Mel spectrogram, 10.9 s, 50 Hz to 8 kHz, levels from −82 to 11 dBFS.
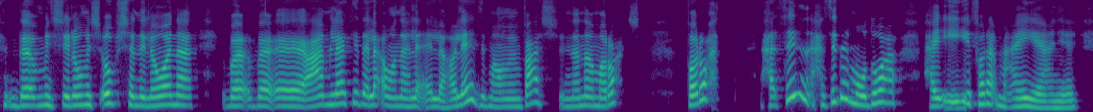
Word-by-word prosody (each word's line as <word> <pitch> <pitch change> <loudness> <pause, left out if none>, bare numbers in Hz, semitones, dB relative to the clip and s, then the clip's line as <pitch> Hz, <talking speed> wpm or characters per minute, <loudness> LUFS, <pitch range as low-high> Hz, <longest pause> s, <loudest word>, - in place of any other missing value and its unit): ده 230 0 +1
مش 235 0 -4
اللي 235 0 +3
هو 245 - +3
مش 250 -1 -3
option 275 0 +2
اللي 230 -2 +1
هو 235 +2 +5
أنا 250 -2 +3 0.3
ب 220 +2 -4 0.2
ب - - -5
آآ 215 -1 +2
عاملاه 250 +7 +3
كده 280 -3 -2
لأ، 245 0 0
هو 225 - -1
أنا 220 0 -3
لأ، 210 -3 -3
لأ، 200 -2 0
هو 195 - -5
لازم 265 - 0
ما 200 - -4
هو - - -5
ما 200 - -3
ينفعش 260 +8 -3
إن 205 0 -8
أنا 225 +2 -1
ما 215 -1 0
اروحش؛ 290 +5 -5 0.4
فرُحت. 255 +12 +2 0.4
حسّيت 230 - 0
إن - - -5
حسّيت 310 - -3
الموضوع 295 - +2 0.3
حقيقي 290 +9 0
فَرَق 270 0 +1
معايا 210 -1 +1
يعني، 175 +1 -3
235 Hz, 210 wpm, -23 LUFS, 215-270 Hz, 0.4 s, هو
